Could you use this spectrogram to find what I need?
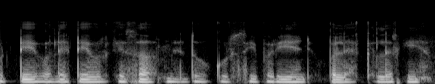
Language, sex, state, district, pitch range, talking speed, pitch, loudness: Hindi, male, Chhattisgarh, Raipur, 115-125 Hz, 190 wpm, 120 Hz, -21 LUFS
